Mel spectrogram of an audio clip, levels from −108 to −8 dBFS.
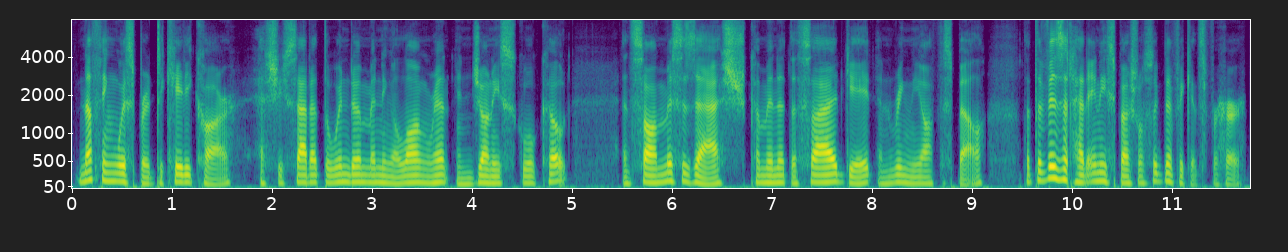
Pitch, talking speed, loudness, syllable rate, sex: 125 Hz, 220 wpm, -20 LUFS, 5.7 syllables/s, male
